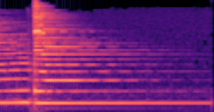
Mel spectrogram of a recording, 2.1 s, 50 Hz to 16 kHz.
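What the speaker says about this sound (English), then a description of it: "you're going to play the 7th fret of your B string with a vibrato" A single guitar note on the seventh fret of the B string rings out clearly and sustains with vibrato, with a brief fret-hand shift just after the attack, fading slowly with no talking.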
